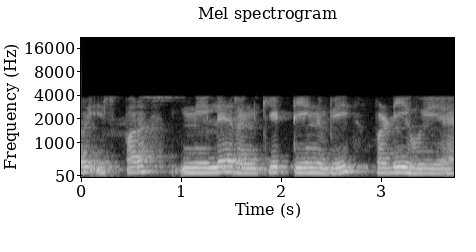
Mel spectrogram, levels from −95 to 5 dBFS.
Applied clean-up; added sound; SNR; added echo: none; none; none; none.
